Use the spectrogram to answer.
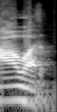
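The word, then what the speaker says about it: hour: Silent कर देते हैं, एच को साइलेंट कर देते हैं, और उसके बाद की जो वावेल है उसकी आवाज़ में हम बोलते हैं। जैसे कि आवर, मतलब कि ओ के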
